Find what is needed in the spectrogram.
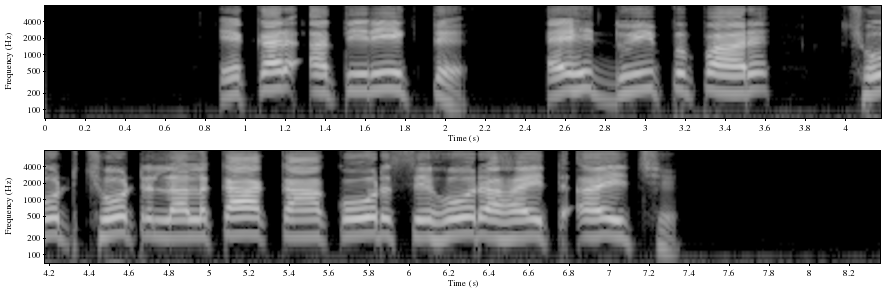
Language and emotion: Maithili, neutral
